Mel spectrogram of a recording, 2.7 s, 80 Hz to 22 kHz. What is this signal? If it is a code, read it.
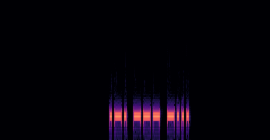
Morse code, heard as a keyed tone, about 48 wpm, 700 Hz. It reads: ROB
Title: USA Common Names - Max 5 Letters - 50wpm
